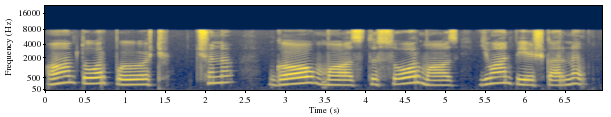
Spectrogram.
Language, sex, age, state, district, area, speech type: Kashmiri, female, 30-45, Jammu and Kashmir, Baramulla, rural, read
